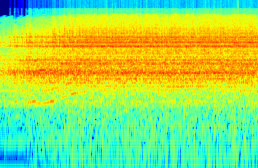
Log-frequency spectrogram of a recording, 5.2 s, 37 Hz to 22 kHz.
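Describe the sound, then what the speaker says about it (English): X2 mini mill with its gear drive running in low range, a loud, steady mechanical whine and gear noise holding constant throughout, close and continuous with no talk. "Very noisy gearing."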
